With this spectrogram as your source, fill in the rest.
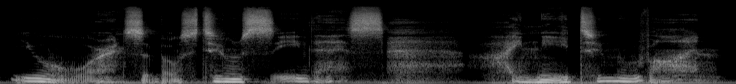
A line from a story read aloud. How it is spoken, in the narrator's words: spoke in a deep, raspy voice that changed pitch as he talked, almost like it was going through rapid changes, said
